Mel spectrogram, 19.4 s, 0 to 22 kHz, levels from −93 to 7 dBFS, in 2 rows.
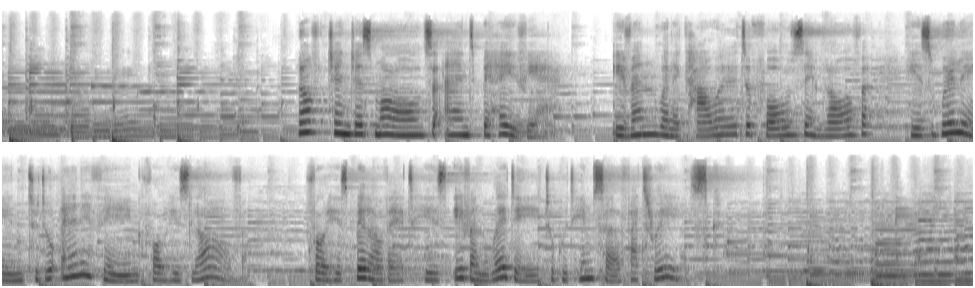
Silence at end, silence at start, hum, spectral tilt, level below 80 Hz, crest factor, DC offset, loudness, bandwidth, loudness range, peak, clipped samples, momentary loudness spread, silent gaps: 0 s; 0 s; none; -4 dB/octave; -42 dBFS; 22 dB; under 0.1%; -26 LUFS; 16 kHz; 4 LU; -4 dBFS; under 0.1%; 16 LU; none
